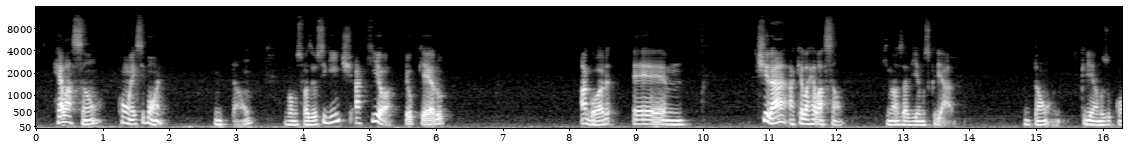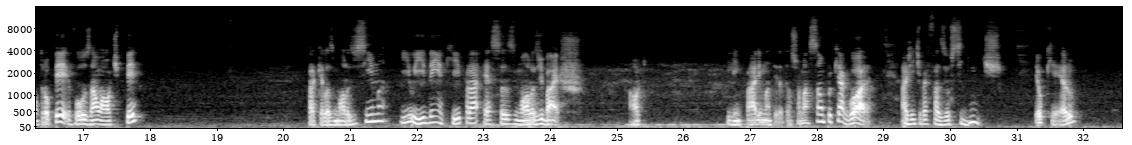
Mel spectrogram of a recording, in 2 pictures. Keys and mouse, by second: 2.0 ctrl+middle click, 2.5 middle click, 4.3 click, 6.1 middle click, 7.5 ctrl+middle click, 13.1 ctrl+middle click, 13.7 click, 16.8 alt+p, 18.2 Down, 19.7 shift+middle click, 20.7 click, 21.3 click, 22.2 click, 22.9 click, 24.2 alt+p, 27.0 shift+middle click, 27.6 ctrl+middle click, 28.3 middle click, 29.2 middle click, 29.4 shift+middle click, 32.3 middle click, 32.3 click.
